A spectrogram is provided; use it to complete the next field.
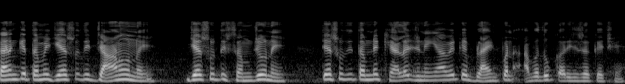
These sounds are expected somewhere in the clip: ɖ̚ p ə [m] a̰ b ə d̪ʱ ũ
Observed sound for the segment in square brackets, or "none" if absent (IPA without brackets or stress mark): ɳ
